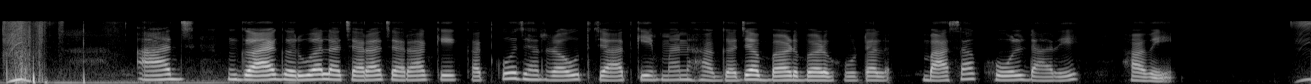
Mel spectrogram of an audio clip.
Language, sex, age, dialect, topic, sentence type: Chhattisgarhi, female, 25-30, Eastern, banking, statement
